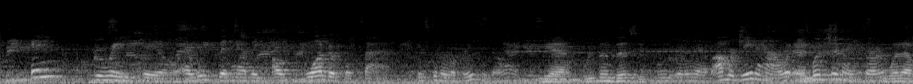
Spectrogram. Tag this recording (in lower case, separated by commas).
speech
